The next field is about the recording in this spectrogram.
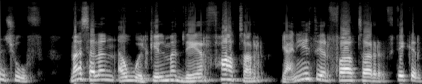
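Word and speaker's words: Vater: خلي بالك من فرق النطق. دير فاتر دي فيتر، دير فاتر دي فيتر، في فاتر فيتر.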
